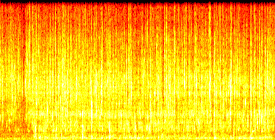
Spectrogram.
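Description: Water trickles and splashes steadily from the spout of a natural forest spring, a close, continuous bright babbling flow with no voices.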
